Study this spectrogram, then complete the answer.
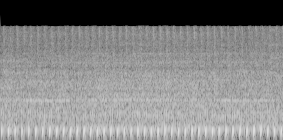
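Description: A lawn mower engine idles in neutral with a steady, fast, even chugging pulse, close and alone with no voices.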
